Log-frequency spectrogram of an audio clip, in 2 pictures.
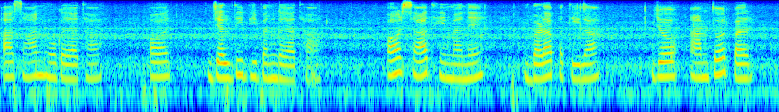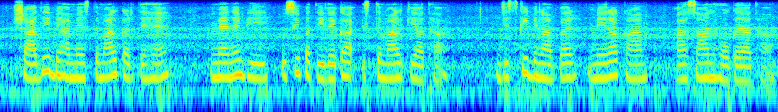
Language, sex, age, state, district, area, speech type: Urdu, female, 18-30, Uttar Pradesh, Gautam Buddha Nagar, urban, spontaneous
